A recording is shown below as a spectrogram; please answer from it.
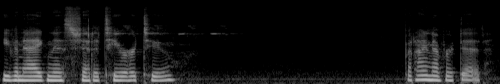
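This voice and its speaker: Woman as a mellow, brooding young witch. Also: mid-range voice, little pitch movement, close to an everyday voice. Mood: brooding, reflective. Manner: measured, formal old-fashioned phrasing. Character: guarded, stubborn, brooding young witch narrating her own story. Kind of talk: scripted first-person audio drama narration.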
